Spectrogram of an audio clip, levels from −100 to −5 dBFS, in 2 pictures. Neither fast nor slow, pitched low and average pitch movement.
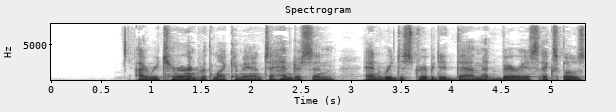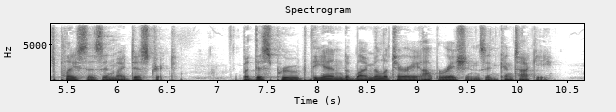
Yes: average, 155 wpm; very low, 80 Hz; average, 4.4 semitones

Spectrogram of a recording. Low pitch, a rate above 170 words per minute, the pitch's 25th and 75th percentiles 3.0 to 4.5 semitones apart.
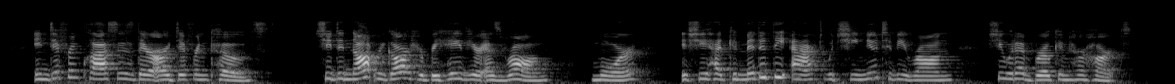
No: high, 225 Hz; average, 185 wpm; average, 3.5 semitones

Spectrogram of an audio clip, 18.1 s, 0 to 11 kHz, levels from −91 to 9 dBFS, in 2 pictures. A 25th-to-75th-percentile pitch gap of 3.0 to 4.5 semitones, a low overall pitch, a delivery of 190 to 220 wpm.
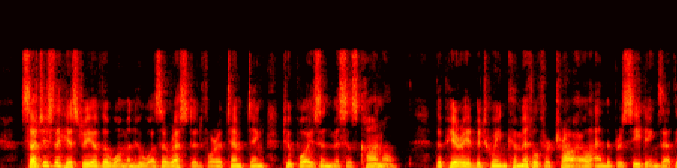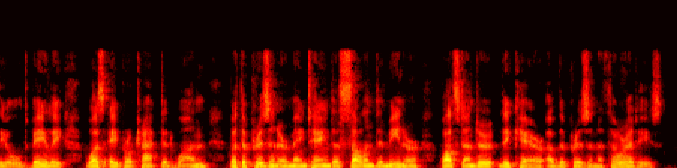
No: average, 3.6 semitones; very low, 95 Hz; average, 160 wpm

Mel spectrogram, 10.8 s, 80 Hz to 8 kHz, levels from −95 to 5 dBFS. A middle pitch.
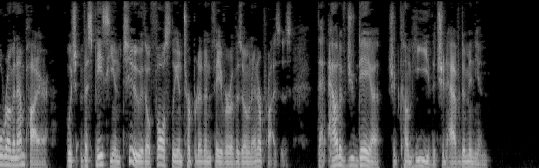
No: low, 100 Hz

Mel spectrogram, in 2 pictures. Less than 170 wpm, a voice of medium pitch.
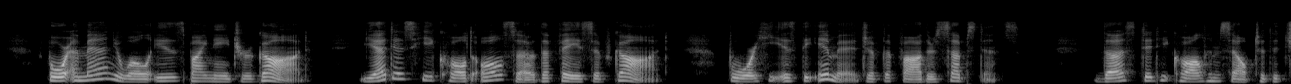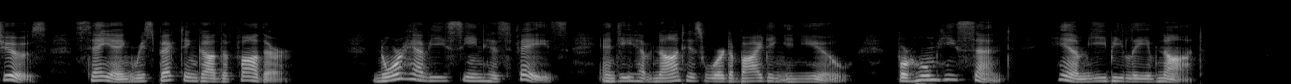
Yes: average, 140 wpm; medium, 155 Hz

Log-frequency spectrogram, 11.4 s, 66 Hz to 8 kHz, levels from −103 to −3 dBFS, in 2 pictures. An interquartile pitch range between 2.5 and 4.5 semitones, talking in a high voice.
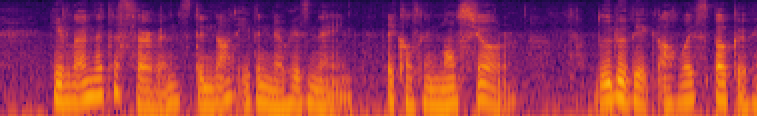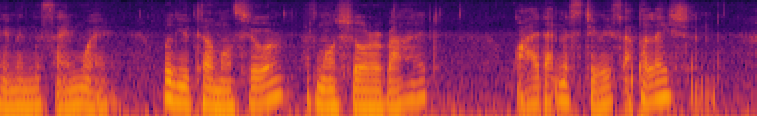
No: average, 3.9 semitones; low, 110 Hz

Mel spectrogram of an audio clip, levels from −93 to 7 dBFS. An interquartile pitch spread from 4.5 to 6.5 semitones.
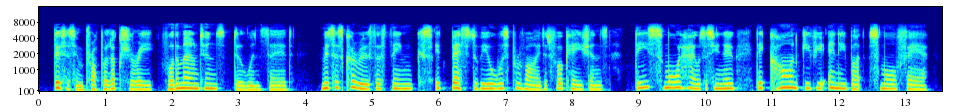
No: average, 3.7 semitones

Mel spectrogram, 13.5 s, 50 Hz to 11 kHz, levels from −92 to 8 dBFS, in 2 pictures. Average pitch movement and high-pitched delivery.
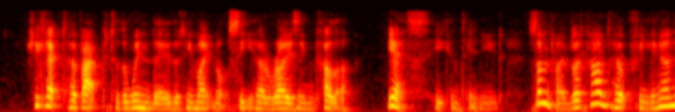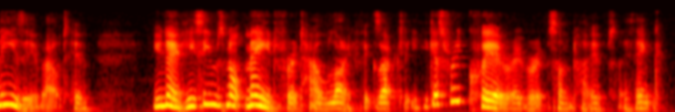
No: wide, 6.7 semitones; high, 195 Hz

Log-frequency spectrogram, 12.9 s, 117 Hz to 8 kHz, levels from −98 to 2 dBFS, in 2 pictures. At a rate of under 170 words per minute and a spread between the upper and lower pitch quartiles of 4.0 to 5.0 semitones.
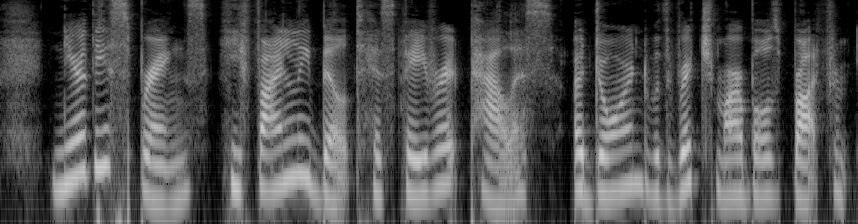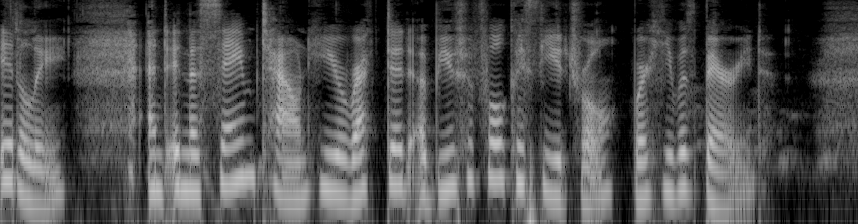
No: average, 140 wpm; average, 3.4 semitones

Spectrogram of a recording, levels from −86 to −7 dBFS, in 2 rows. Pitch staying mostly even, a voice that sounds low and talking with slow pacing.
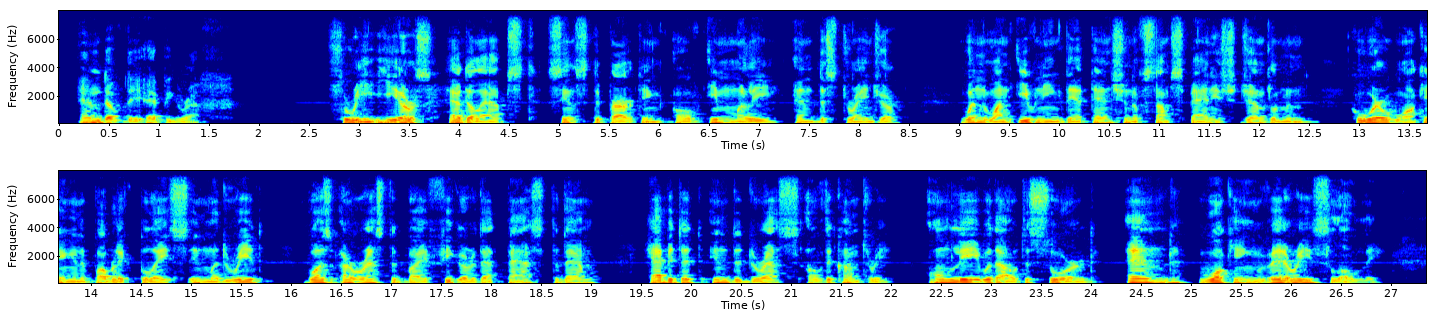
Yes: narrow, 2.3 semitones; low, 115 Hz; slow, 115 wpm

